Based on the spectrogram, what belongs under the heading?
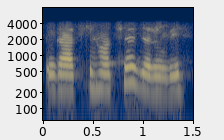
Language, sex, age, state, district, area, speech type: Maithili, female, 30-45, Bihar, Madhepura, rural, conversation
